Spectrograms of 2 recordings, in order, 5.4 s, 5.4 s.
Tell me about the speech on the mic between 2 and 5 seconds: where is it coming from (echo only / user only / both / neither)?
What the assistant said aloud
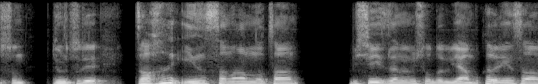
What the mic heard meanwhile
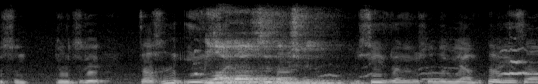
both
